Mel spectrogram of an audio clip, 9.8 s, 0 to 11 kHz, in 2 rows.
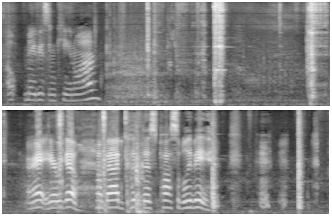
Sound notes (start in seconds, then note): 1.5 drawer whooshing; 2.8 metal clanging; 8.6 laughing; 9.4 cans thumping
